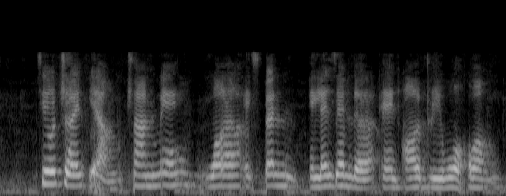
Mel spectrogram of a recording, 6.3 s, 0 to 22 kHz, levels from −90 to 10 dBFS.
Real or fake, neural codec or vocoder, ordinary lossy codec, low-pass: fake; codec, 24 kHz, 1.5 kbps, HILCodec; MP3, 48 kbps; 7.2 kHz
